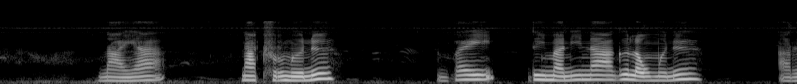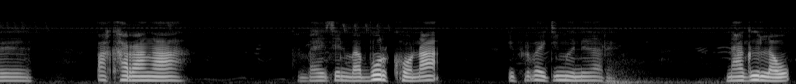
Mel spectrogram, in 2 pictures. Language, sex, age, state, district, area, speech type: Bodo, female, 45-60, Assam, Baksa, rural, spontaneous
